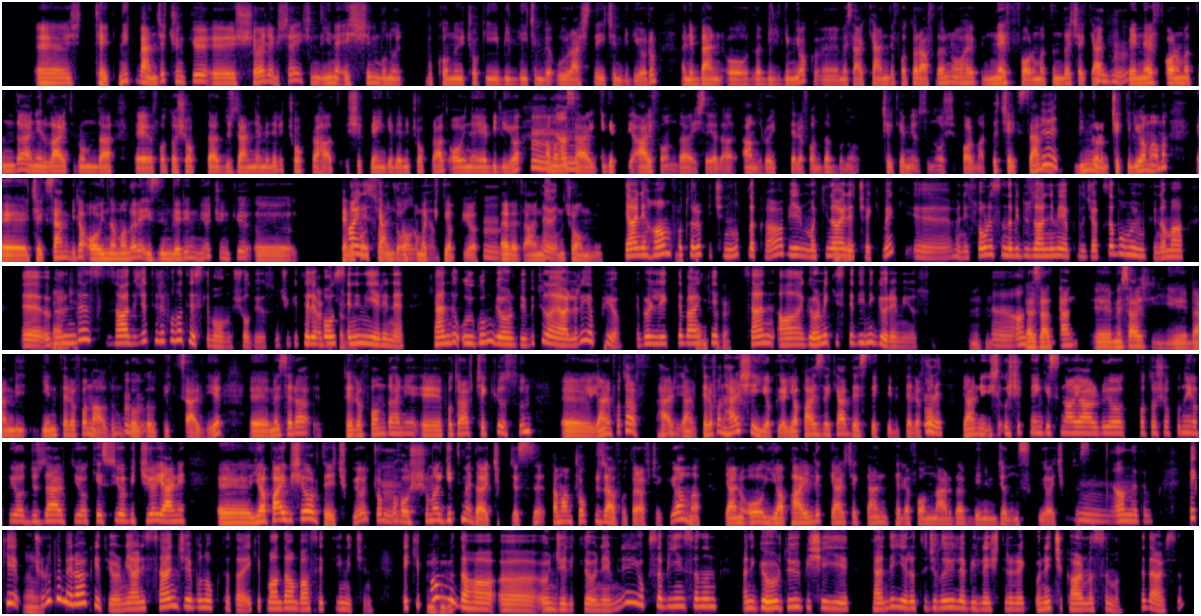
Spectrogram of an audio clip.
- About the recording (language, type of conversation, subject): Turkish, podcast, Fotoğraf çekmeye yeni başlayanlara ne tavsiye edersin?
- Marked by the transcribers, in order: other background noise; tapping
